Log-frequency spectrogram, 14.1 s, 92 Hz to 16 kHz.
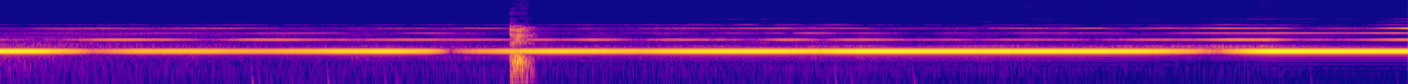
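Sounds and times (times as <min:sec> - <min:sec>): tornado siren steady tone: 0:00.0 - 0:05.0.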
